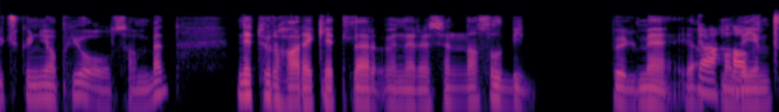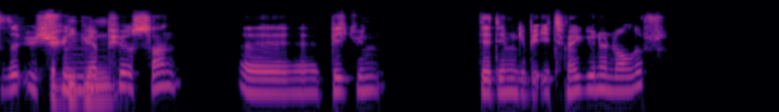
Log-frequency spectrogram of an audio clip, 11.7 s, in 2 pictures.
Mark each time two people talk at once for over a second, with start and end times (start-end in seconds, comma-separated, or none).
5.2-6.8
